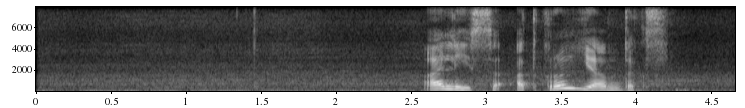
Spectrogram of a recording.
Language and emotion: Russian, neutral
